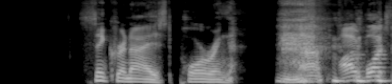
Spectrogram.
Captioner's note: laughter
